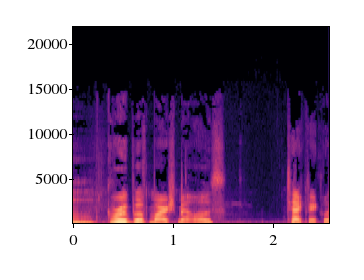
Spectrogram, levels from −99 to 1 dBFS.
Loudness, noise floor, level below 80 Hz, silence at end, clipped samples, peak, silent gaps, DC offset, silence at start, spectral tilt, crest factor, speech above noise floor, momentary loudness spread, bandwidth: -20 LUFS; -56 dBFS; -46 dBFS; 0 s; under 0.1%; 0 dBFS; none; under 0.1%; 0 s; -7 dB/octave; 20 dB; 37 dB; 16 LU; 12 kHz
